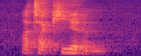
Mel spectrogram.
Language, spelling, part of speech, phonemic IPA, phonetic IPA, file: German, attackieren, verb, /ataˈkiːʁən/, [ʔatʰaˈkʰiːɐ̯n], De-attackieren.ogg
- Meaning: to attack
